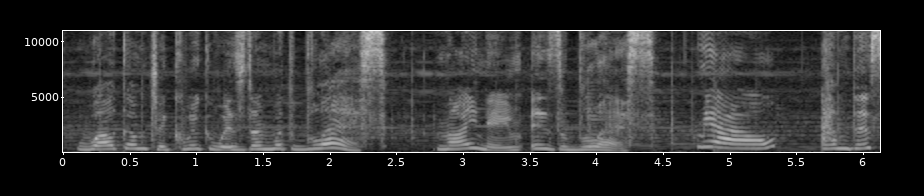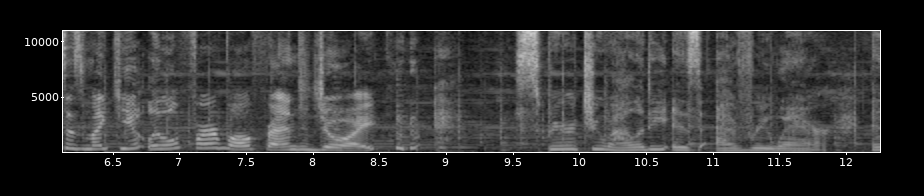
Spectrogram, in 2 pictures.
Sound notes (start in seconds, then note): 4.7 meow; 8.5 chuckles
